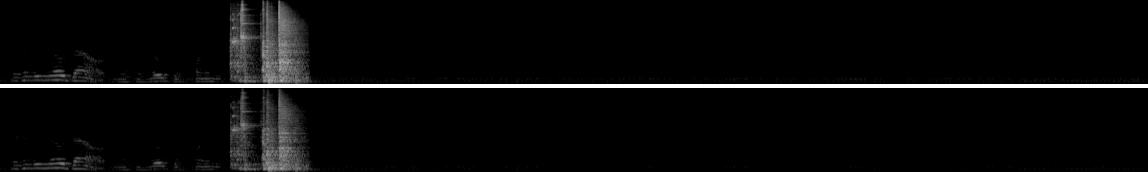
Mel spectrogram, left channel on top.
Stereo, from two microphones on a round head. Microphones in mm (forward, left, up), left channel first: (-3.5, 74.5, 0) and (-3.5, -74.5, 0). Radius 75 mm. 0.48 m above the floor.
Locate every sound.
0.1 s a man speaking: 25° right (ahead or behind), 2.5 m; by 2.2 s 15° right (ahead or behind), 3.5 m
2.3 s a door slam: 35° left (ahead or behind), 0.5 m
